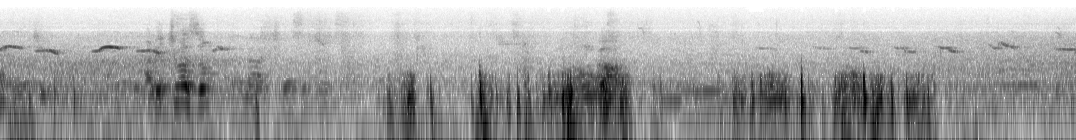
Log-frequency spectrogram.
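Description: A young man talks with another young man close by.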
